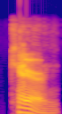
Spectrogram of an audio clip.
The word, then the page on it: cairn: American English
